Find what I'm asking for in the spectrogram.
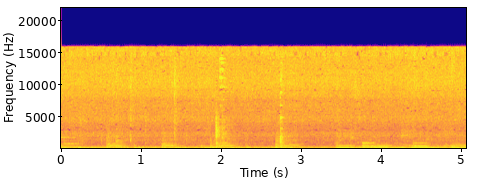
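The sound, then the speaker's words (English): Steady sizzling and stirring in a pan of chopped spinach as two eggs are scrambled for a sausage and goat cheese scramble, a continuous frying hiss broken by a few sharp utensil clicks. “And while that's going on, I'm gonna scramble my eggs. You see this goes really fast. So I scramble my two eggs.”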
